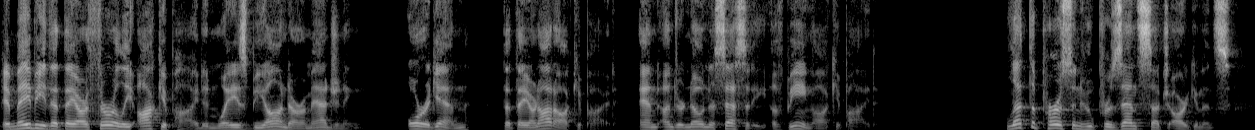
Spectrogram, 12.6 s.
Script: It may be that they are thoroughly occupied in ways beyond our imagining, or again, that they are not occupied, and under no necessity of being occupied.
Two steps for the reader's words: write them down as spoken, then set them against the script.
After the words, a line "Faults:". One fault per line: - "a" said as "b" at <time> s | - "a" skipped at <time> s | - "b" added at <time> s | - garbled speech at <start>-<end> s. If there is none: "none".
It may be that they are thoroughly occupied in ways beyond our imagining, or again, that they are not occupied, and under no necessity of being occupied. Let the person who presents such arguments
Faults:
- "Let the person who presents such arguments" added at 10.0 s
